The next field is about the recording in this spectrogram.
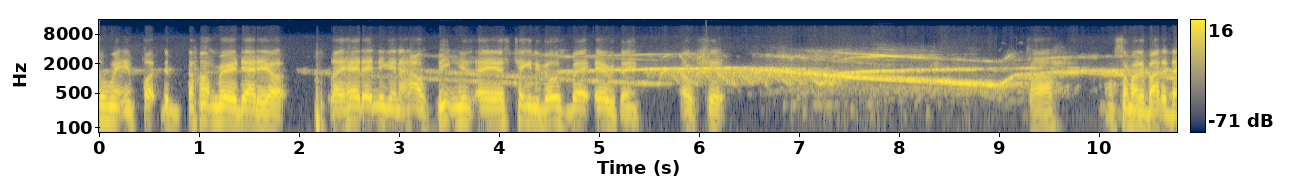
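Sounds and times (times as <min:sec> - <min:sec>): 
speech: 0:00.0 - 0:06.4, 0:09.3 - 0:10.7
emergency vehicle siren wailing as it passes: 0:02.2 - 0:10.7.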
